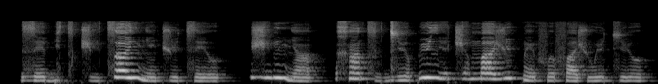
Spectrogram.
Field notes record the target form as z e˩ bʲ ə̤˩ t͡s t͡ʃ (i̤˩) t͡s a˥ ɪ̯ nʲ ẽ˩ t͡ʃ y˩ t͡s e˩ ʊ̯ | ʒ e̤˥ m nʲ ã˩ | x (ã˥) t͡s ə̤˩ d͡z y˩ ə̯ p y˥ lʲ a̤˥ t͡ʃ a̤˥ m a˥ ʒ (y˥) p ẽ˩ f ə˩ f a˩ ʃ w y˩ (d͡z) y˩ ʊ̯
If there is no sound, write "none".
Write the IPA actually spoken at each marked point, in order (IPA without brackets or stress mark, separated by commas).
e̤˩, ã˥, y˥, t͡s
